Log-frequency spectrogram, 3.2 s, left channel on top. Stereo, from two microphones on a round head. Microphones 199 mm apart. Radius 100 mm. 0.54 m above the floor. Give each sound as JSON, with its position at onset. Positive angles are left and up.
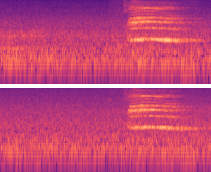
{"t": 1.6, "sound": "a cat meowing", "side_deg": 5, "distance_m": 1.3}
